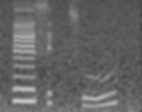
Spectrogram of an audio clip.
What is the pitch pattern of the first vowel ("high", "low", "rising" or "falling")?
high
